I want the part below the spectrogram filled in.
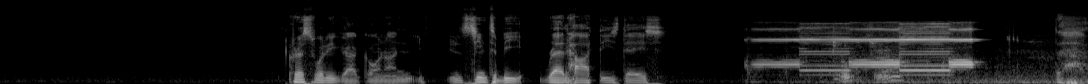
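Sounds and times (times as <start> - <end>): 
speech: 2.9 - 6.7, 8.4 - 9.2, 10.6 - 10.8
fire alarm buzzing: 7.4 - 10.0.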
